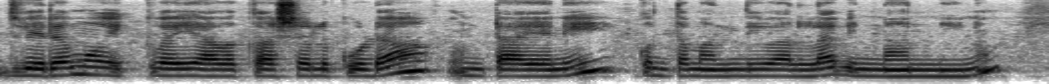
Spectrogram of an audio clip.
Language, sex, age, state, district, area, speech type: Telugu, female, 18-30, Telangana, Nalgonda, urban, spontaneous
